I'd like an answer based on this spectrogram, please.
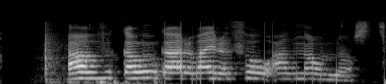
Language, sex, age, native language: Icelandic, male, 10, Icelandic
